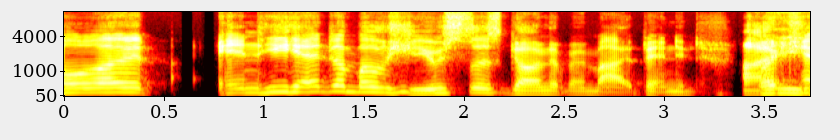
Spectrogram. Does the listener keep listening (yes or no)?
yes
